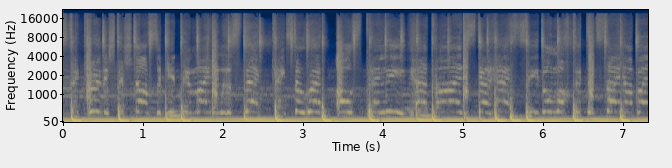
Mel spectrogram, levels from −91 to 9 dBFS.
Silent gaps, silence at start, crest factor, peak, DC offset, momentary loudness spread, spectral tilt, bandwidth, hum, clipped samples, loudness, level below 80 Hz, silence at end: none; 0 s; 8 dB; -6 dBFS; under 0.1%; 3 LU; -5 dB/octave; 19.5 kHz; none; under 0.1%; -17 LUFS; -16 dBFS; 0 s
